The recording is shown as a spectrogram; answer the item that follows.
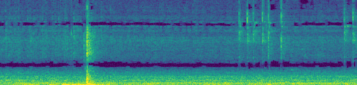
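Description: A few clicks of a computer mouse at a desk: one sharper click with a soft low bump about a second in, then a quick cluster of fainter clicks near the end.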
